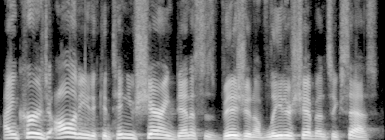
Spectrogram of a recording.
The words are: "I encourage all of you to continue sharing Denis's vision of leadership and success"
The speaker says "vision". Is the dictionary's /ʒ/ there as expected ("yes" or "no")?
yes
